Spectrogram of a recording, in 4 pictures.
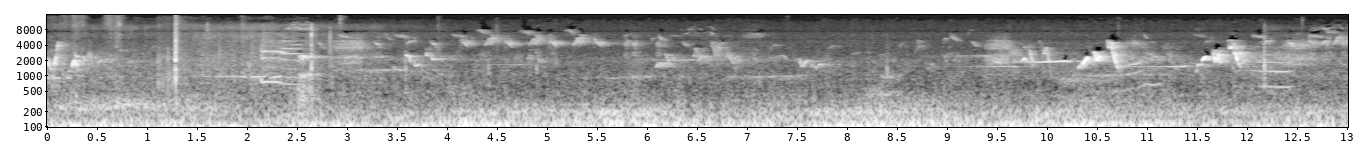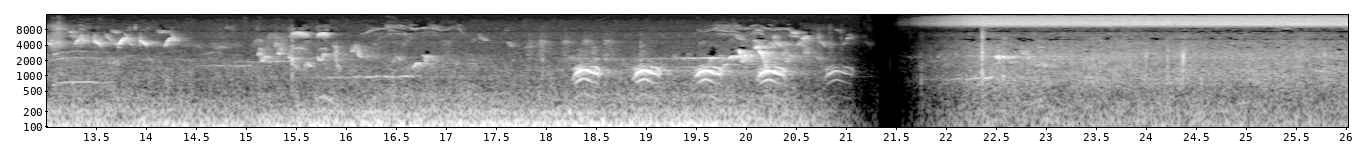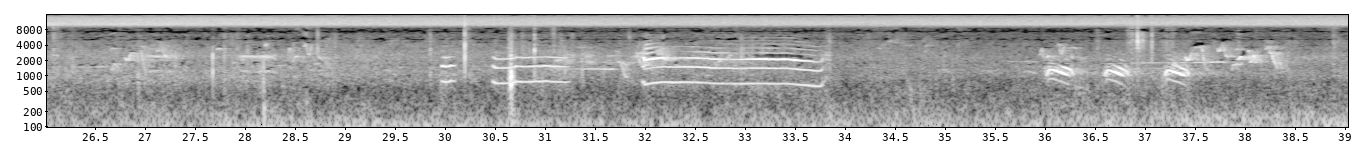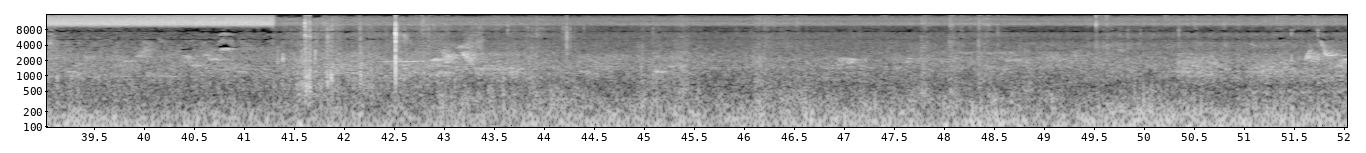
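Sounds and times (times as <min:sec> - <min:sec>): steady low rumble: 0:00.0 - 0:10.2
small birds chirping and trilling: 0:25.5 - 0:39.2.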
